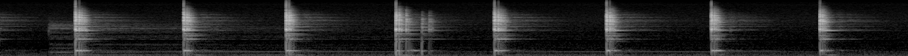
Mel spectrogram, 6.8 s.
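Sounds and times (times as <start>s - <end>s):
cowbell: 0.4s - 6.5s.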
